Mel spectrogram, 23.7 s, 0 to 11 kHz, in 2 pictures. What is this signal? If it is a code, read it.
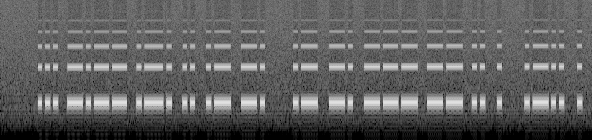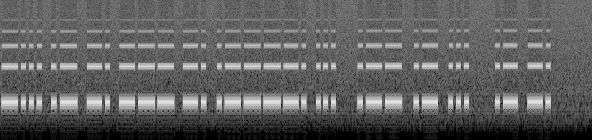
Morse code, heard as a keyed tone, hand-sent with a straight key, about 15 wpm, 790 Hz. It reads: SYRIAN ANOMIE LEBANON'S WAS AN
